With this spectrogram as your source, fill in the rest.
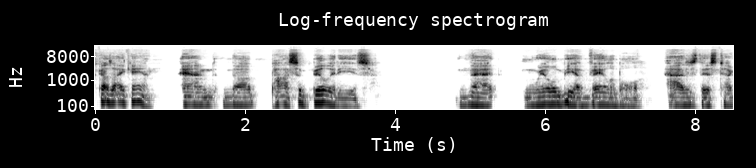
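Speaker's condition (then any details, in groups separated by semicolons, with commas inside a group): ALS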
